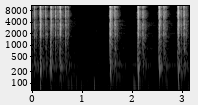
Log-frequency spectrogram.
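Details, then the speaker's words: Gottlieb Sky Jump electro-mechanical pinball on restart during repair: quick bursts of sharp relay clacks with gaps; 20- or 10-point scoring relay wrongly popping the 100, cause not yet found. "Hunting around to see why that 20 point or 10 point relay is popping the 100, and I'm just scrounging around."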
